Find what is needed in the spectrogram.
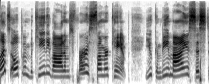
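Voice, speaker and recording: Someone does a put-on character voice at a moderate pace on a very clean recording with a silent background. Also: woman, high pitch for a woman. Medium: read story.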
